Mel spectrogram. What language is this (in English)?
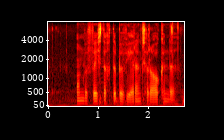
Afrikaans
